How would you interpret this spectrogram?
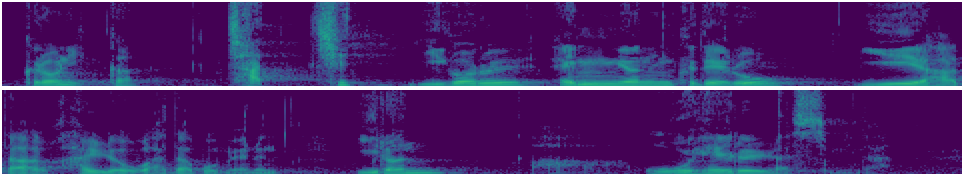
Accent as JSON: {"language": "Korean", "country": "South Korea", "said": "여러분과 저는 한국인이고 우리는 한국교회의 신자입니다."}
